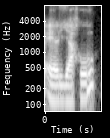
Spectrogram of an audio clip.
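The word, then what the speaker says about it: אליהו: bahasa ibraninya ada kisah itu kalau dibaca itu eliyahu artinya arahku adalah Yahweh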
